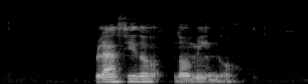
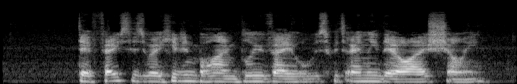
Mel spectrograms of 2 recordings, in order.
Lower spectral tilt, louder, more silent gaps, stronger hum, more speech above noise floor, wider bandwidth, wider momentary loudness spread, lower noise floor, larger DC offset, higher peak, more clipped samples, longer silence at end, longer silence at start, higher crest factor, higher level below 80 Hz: about the same, -5.5 dB/octave vs -5 dB/octave; second, -24 LUFS vs -15 LUFS; neither; neither; first, 45 dB vs 35 dB; second, 10.5 kHz vs 12 kHz; about the same, 12 LU vs 11 LU; first, -68 dBFS vs -50 dBFS; neither; second, -4 dBFS vs 0 dBFS; neither; first, 0.7 s vs 0.3 s; first, 0.95 s vs 0.8 s; first, 24 dB vs 16 dB; second, -64 dBFS vs -56 dBFS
